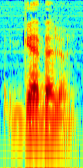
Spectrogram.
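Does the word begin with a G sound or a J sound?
G sound. The word begins with a hard g sound. This is the Egyptian dialect pronunciation. "ils disent gabalun"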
